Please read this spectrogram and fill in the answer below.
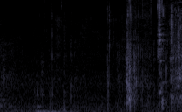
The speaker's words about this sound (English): Sorry, just had to take a sip of water there.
